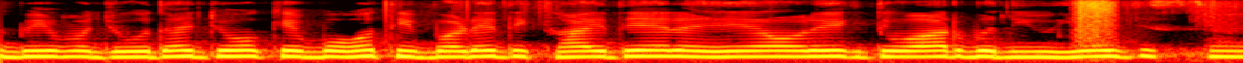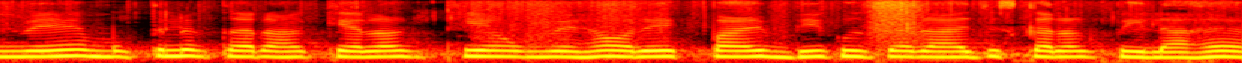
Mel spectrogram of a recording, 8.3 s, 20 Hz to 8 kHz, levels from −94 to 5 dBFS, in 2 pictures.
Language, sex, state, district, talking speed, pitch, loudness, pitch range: Hindi, female, Delhi, New Delhi, 265 wpm, 235 Hz, -20 LUFS, 230-245 Hz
